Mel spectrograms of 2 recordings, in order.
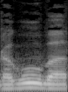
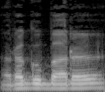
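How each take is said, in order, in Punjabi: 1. ਪਹਿਲੇ ਵਿਅੰਜਨ ਤੋਂ ਬਾਅਦ ਵਾਲੀ ਮਾਤਰਾ ਲੰਬੀ ਹੈ। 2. ਪਹਿਲੇ ਵਿਅੰਜਨ ਤੋਂ ਬਾਅਦ ਵਾਲੀ ਮਾਤਰਾ ਛੋਟੀ ਹੈ। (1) "ਜ਼ਿਆਦਾ ਦਲੈਂਕੜਾਂ ਲਾ ਕੇ ਰਘੁਬਰ ਨਹੀਂ ਕਹਿ ਦੇਣਾ" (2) "ਘੱਗੇ ਦੇ ਪੈਰ ਦੇ ਵਿੱਚ ਔਂਕੜ ਦੀ ਆਵਾਜ਼ ਦੇਣੀ ਹੈ"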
